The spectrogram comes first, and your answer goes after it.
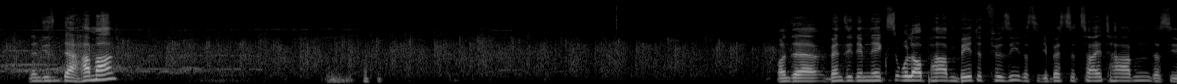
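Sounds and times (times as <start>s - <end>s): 
audience applause: 0.0s - 8.3s
speech: 0.3s - 1.3s, 7.8s - 11.7s.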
